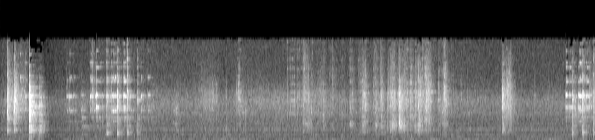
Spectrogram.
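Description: Kitchen knife and hands coring a red bell pepper: scattered light clicks and taps of the knife against the cutting board and a plate, the sharpest about half a second in and a cluster near the end, over a faint steady low hum.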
